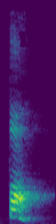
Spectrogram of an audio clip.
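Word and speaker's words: ط: It is a very strong T. We say ta.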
